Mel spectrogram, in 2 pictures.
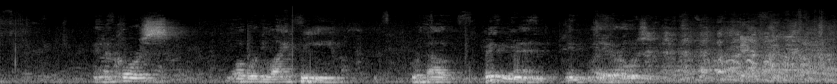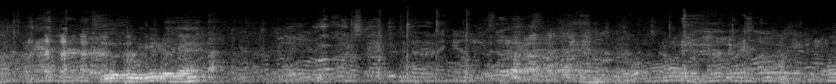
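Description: A men's choir sings together.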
